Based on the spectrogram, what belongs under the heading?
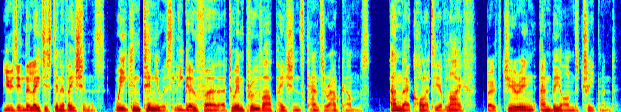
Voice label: Medical VO; Millstream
